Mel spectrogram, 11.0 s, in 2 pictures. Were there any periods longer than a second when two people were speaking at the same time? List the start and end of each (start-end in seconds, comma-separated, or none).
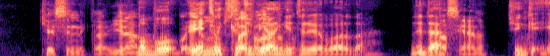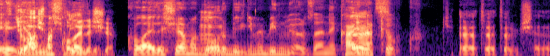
1.4-3.0, 5.4-6.7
